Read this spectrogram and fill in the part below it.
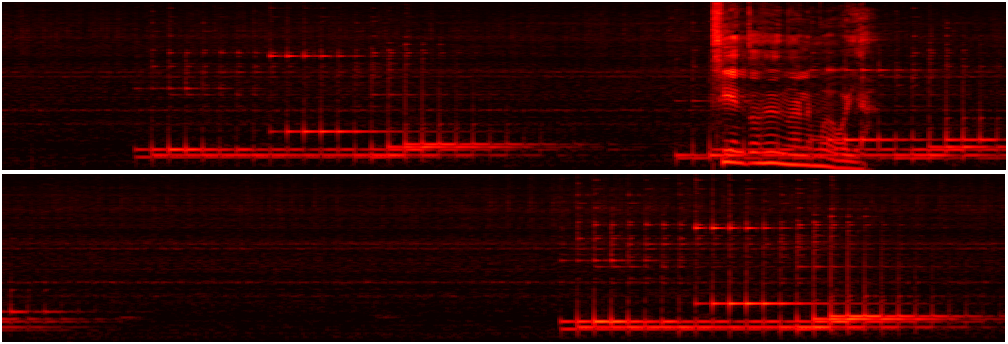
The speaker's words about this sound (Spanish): Bueno, esta es la alarma. Ahora sí, esta sí está subiendo de volumen.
